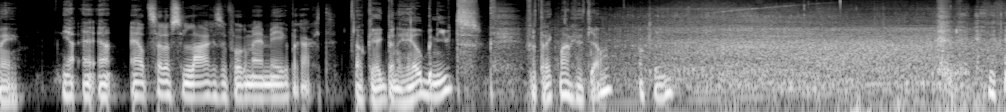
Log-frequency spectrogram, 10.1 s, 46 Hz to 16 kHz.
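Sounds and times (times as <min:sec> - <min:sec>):
speech: 0:00.6 - 0:07.2, 0:09.9 - 0:10.0
road traffic passing: 0:04.0 - 0:10.0
laughter: 0:09.2 - 0:10.0.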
